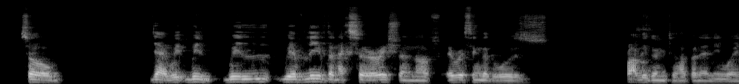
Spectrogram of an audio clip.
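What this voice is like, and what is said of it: French-accented English. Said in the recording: “people might think from your accent and from Schneider that you you're you're in, in in Paris”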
